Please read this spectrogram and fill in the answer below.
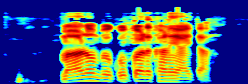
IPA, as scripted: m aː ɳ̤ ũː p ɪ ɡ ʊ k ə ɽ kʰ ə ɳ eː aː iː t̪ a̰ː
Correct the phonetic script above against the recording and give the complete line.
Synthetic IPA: m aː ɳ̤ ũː b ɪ k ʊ k ə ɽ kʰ ə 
